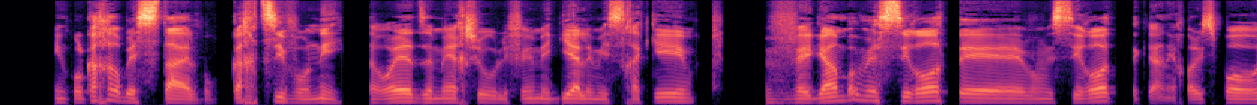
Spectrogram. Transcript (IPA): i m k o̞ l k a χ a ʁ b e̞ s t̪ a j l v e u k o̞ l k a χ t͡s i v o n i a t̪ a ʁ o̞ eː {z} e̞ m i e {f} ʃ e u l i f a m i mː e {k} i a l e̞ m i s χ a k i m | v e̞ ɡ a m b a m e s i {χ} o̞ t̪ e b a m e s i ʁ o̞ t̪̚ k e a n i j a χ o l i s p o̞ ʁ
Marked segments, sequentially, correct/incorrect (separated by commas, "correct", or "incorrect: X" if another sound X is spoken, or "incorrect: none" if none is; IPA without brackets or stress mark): correct, incorrect: χ, incorrect: ɡ, incorrect: ʁ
